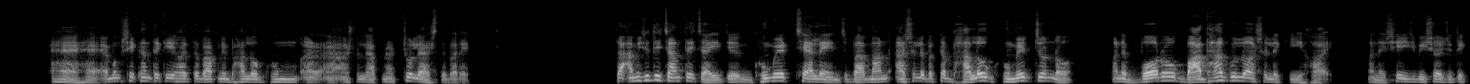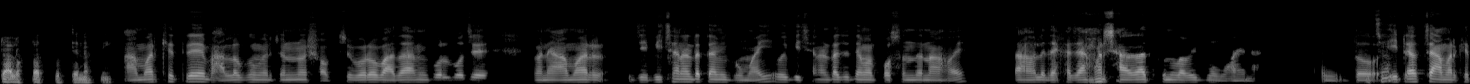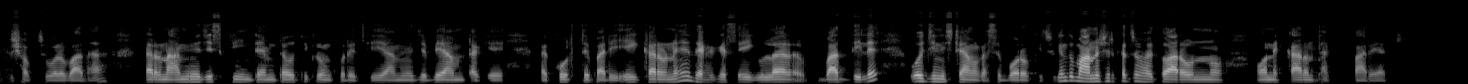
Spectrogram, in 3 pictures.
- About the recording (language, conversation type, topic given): Bengali, podcast, ভালো ঘুমের জন্য আপনার সহজ টিপসগুলো কী?
- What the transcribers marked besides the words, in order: tapping; laughing while speaking: "আমার সারারাত"; other background noise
